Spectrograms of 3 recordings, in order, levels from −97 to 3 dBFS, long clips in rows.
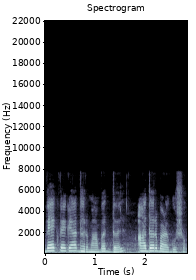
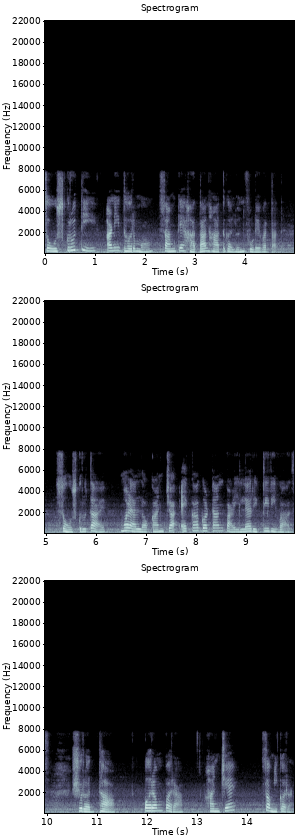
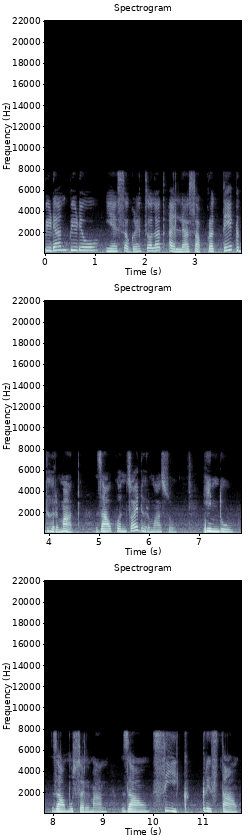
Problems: constant background noise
